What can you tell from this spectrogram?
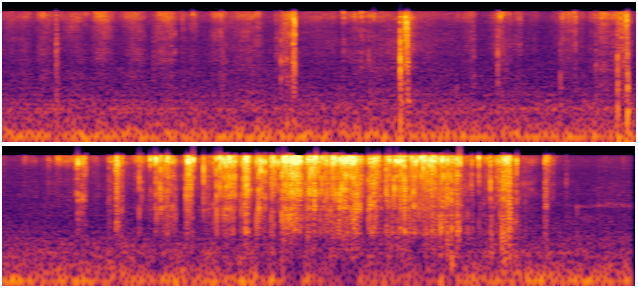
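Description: Trading cards tapping and clicking a few times as they are handled. From about halfway, a foil card-pack wrapper crinkles and tears open for some three seconds.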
